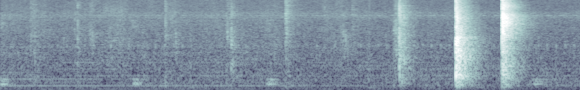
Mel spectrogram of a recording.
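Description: Light ticks about every half second over a faint steady hum, then three sharp knocks close together near the end, the last two loud.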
